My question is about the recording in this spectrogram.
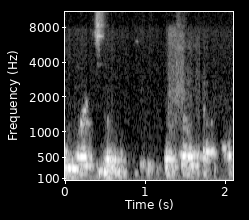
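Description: Indistinct, muffled voice talking in the background of a video-call audio feed, in short irregular bursts with no clear words.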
